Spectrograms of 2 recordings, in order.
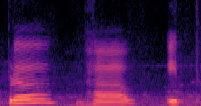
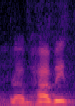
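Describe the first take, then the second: First: प्रभावित pulled apart slowly; teacher stretching the word; very slow sounding out. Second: Said in the usual way. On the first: Shown as a demonstration. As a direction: spell out प्रभावित by its parts. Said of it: "teacher sounds out word slowly". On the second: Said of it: "teacher says word whole".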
